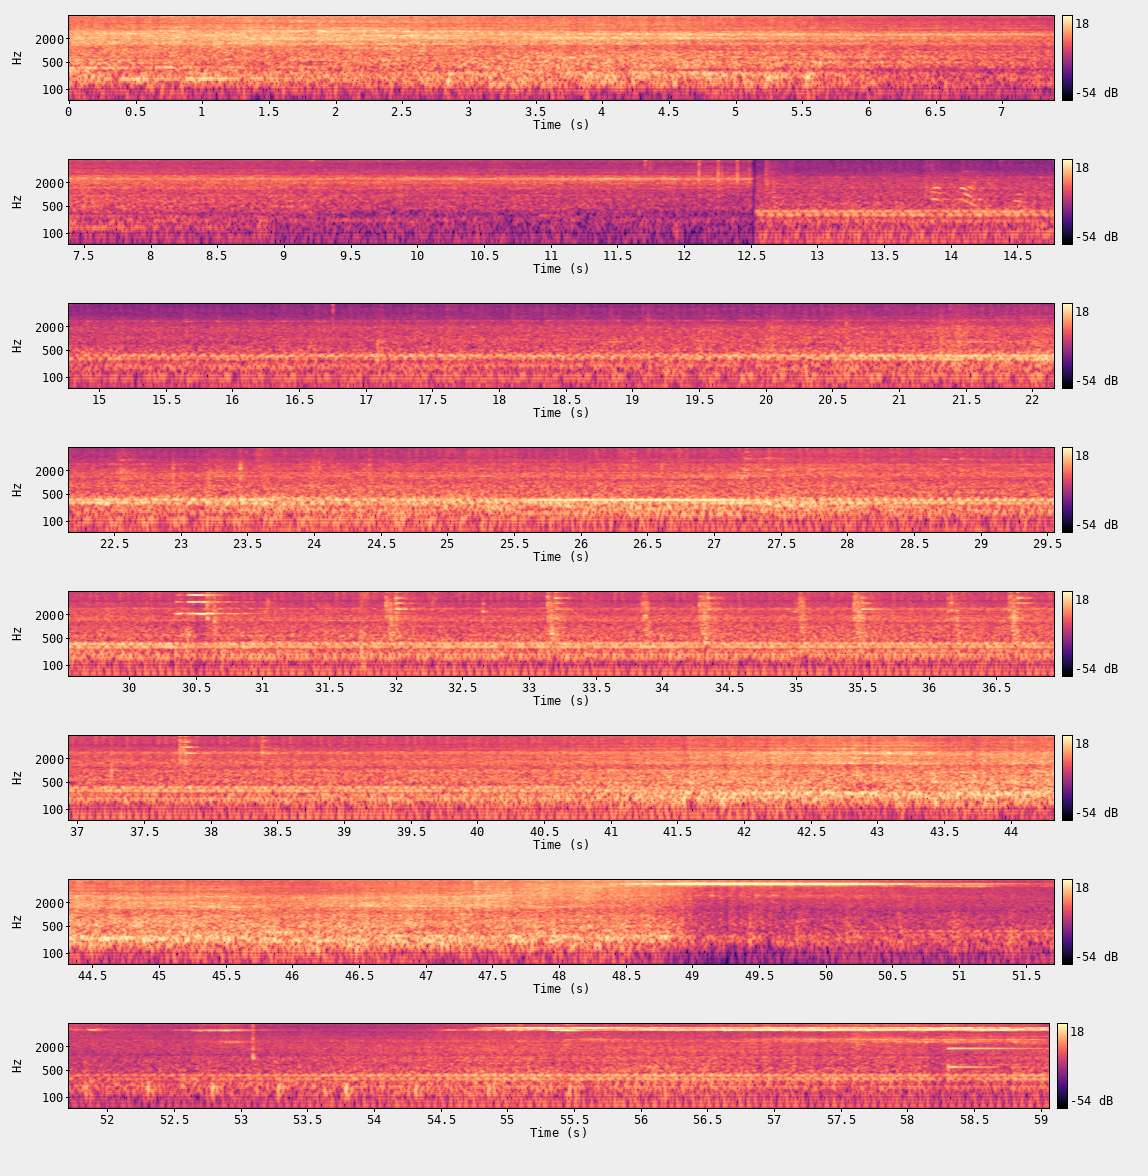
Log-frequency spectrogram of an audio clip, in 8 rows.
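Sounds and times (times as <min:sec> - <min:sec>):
electric train humming: 0:00.0 - 0:59.0
wheels clicking over rail joints: 0:30.4 - 0:38.6.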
